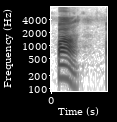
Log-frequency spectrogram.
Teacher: पा का उच्चारण स्थान है ओष्ठ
